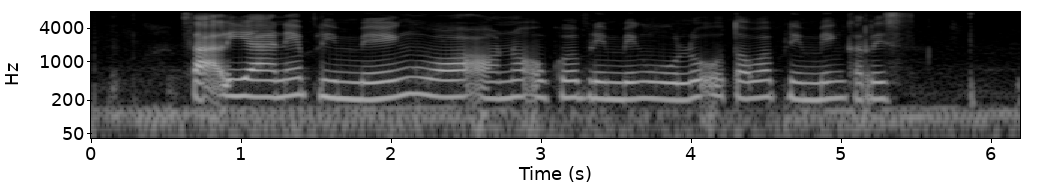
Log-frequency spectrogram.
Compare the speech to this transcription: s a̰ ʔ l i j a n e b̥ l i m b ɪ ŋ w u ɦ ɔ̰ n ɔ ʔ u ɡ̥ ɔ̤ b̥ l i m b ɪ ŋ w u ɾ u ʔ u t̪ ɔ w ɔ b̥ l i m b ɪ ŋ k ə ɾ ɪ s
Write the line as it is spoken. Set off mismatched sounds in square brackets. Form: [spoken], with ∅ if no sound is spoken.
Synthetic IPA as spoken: s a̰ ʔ l i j a n e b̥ l i m b ɪ ŋ w [ɔ] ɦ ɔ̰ n ɔ ʔ u ɡ̥ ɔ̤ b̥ l i m b ɪ ŋ w u [l] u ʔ u t̪ ɔ w ɔ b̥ l i m b ɪ ŋ k ə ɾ ɪ s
